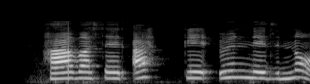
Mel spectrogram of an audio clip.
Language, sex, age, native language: Icelandic, female, 9, Icelandic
